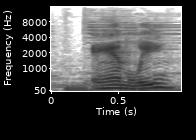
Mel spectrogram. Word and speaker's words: AN1337: It's brought to us by AN1337, or Ann Lee, I think is actually how it's meant to be pronounced.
